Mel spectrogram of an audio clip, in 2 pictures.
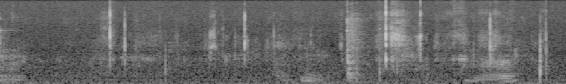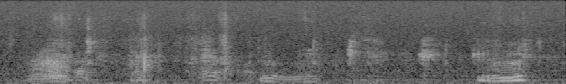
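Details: Playful Dobermann indoors giving a series of low, moaning, almost cow-like growls, short harmonic bursts spaced every two seconds or so between scattered clicks and thumps of play.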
